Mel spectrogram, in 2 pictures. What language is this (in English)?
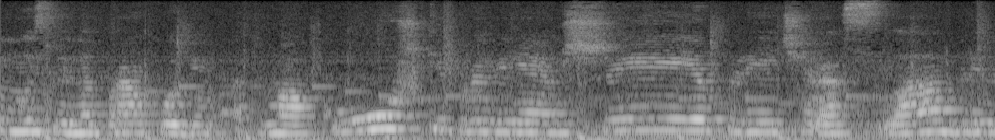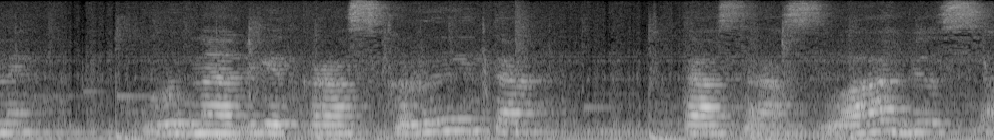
Russian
